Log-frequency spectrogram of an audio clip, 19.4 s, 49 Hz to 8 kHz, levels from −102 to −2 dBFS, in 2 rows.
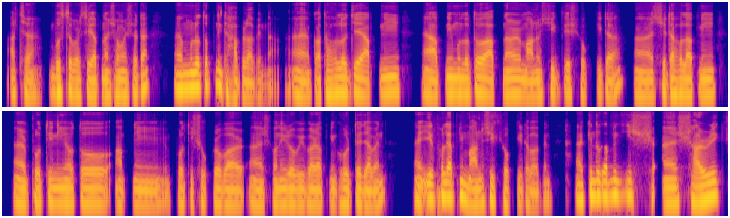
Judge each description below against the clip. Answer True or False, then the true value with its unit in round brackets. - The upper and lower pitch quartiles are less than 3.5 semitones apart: True (2.5 semitones)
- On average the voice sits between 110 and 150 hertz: False (95 Hz)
